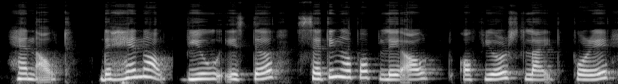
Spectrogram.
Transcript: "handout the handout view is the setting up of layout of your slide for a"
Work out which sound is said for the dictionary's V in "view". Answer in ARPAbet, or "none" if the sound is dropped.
B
